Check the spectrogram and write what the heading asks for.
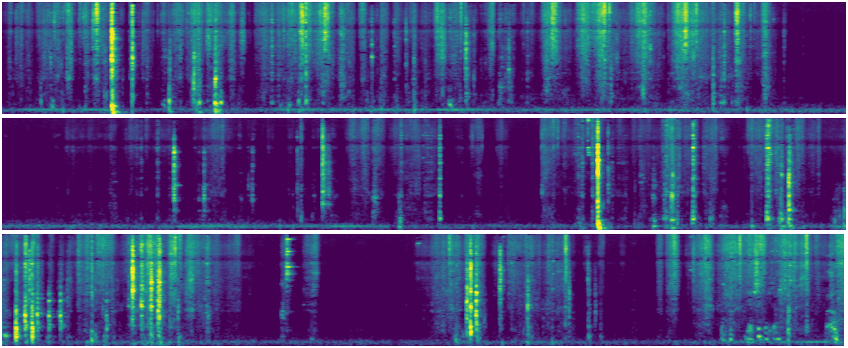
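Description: Knocks, clanks and rustling of gloved hands and metal parts as a Getrag manual gearbox is worked into place under a car on a floor jack. The knocks come irregularly, with a few loud sharp ones and a busy run of them past the middle, over a faint steady low hum.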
